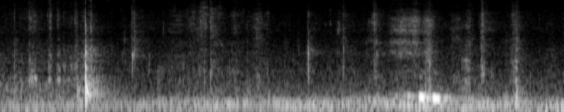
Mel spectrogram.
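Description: Close-up eating sounds of people chewing rice and curry eaten by hand, with scattered sharp mouth clicks, the loudest about a second in, and a brief hum from one of the eaters about four seconds in.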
